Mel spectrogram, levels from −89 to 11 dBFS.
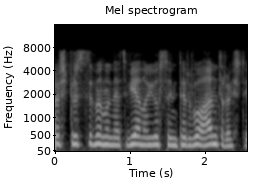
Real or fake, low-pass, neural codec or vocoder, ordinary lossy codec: fake; 7.2 kHz; codec, 16 kHz, 2 kbps, FunCodec, trained on Chinese and English, 25 frames a second; AAC, 64 kbps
